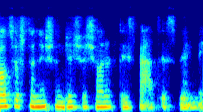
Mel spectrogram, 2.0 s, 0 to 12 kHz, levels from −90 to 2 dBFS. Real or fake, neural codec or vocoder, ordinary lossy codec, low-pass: fake; codec, 16 kHz, 1.1 kbps, Voila-Tokenizer; Opus, 32 kbps; 7.2 kHz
